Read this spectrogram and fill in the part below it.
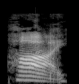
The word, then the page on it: high: gh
